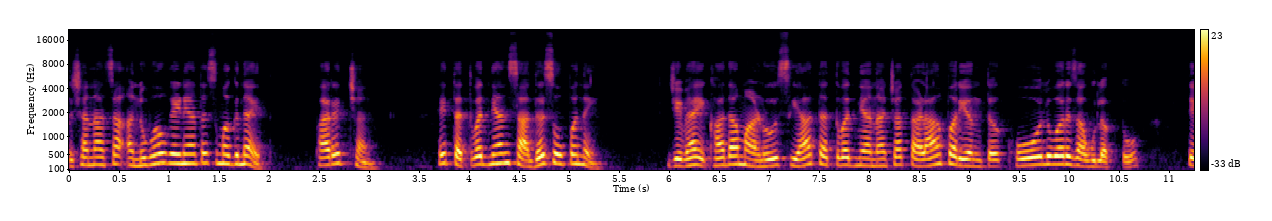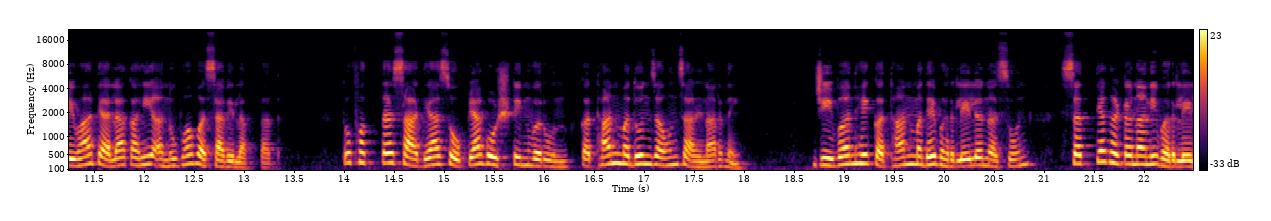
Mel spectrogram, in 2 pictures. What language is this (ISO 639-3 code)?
mar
